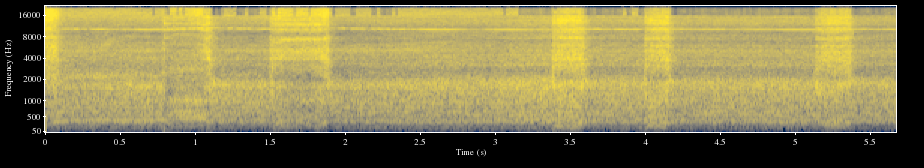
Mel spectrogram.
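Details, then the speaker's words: Dyson DC18 Slim All Floors upright vacuum (made December 2006): steady roar with thin constant high-pitched whistle and rushing air; owner suspects cyclone shroud holes plugged with cat litter, not the motor, and plans to clean the cyclone assembly. "yeah I think it's just making that noise because the some of the shroud holes are plugged with cat litter I could be wrong though but I don't think that's the motor"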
